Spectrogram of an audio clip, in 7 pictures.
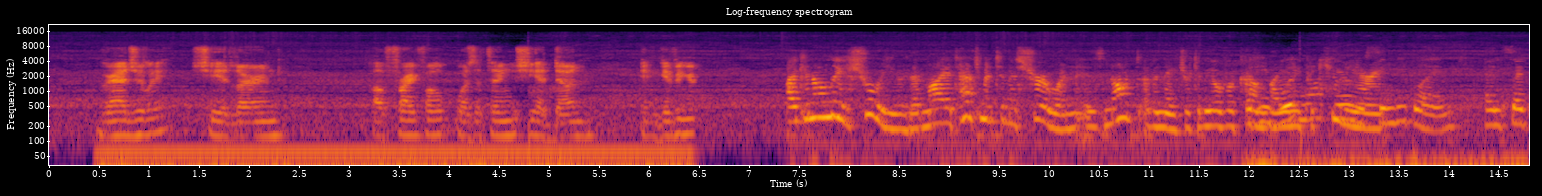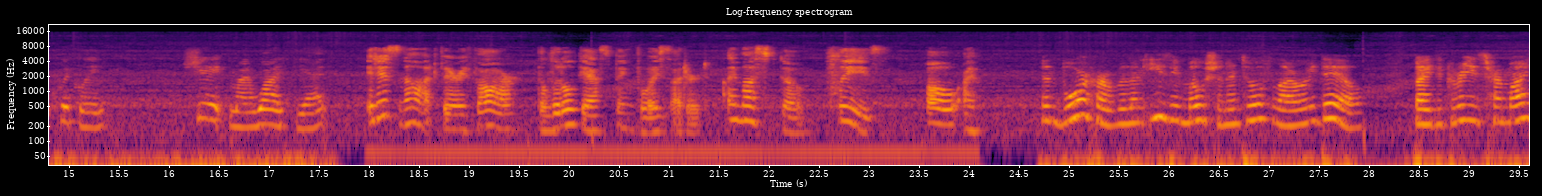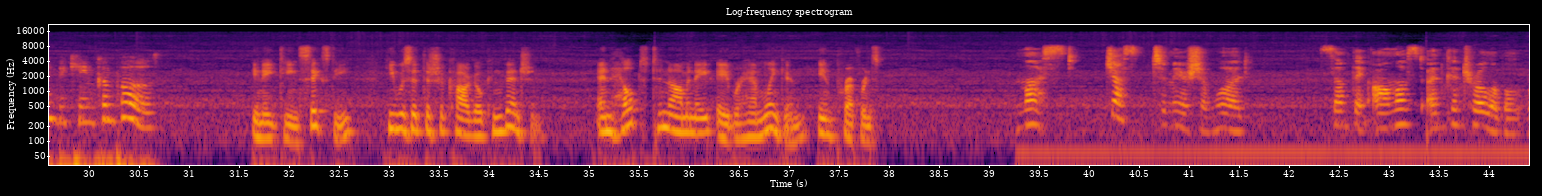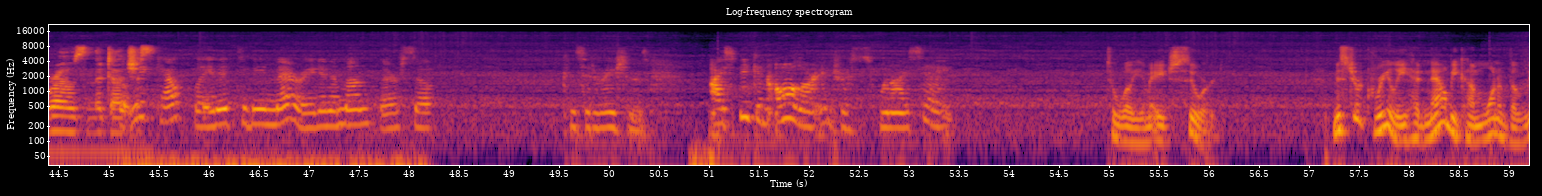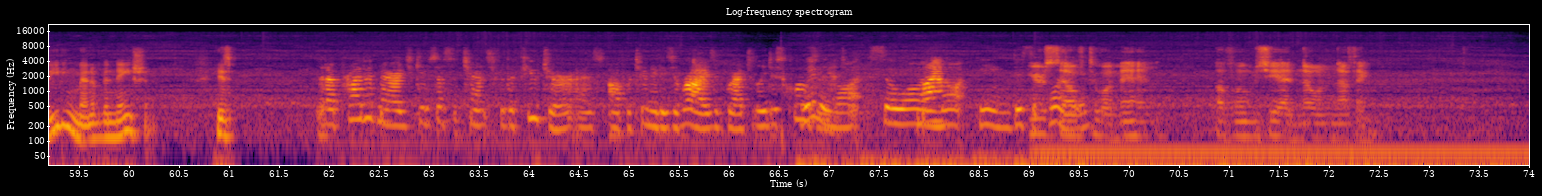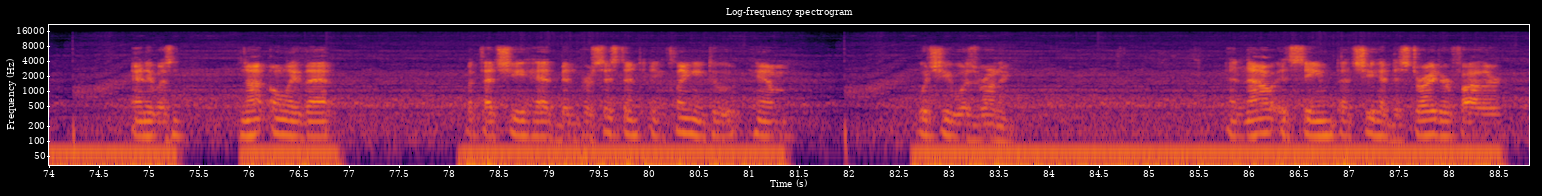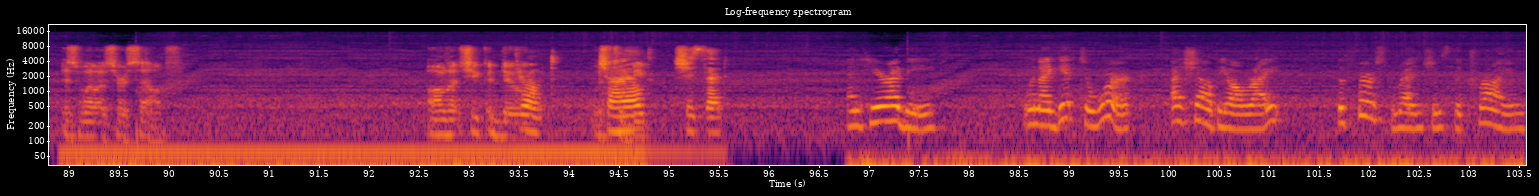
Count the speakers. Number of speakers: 6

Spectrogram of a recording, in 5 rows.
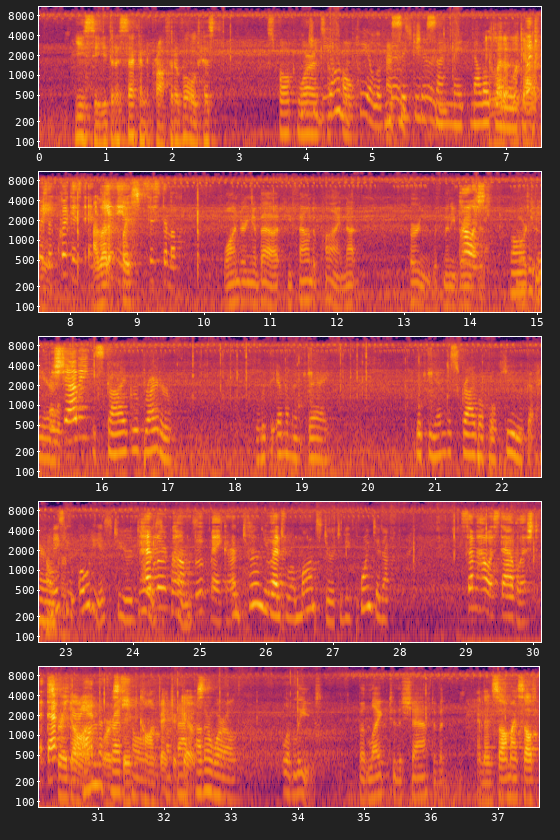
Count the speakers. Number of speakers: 7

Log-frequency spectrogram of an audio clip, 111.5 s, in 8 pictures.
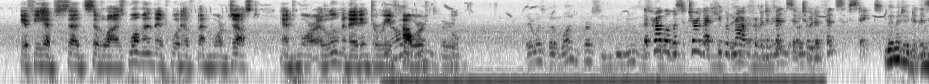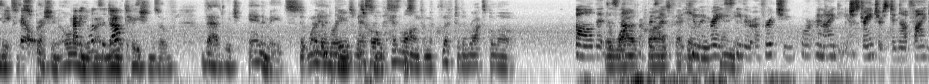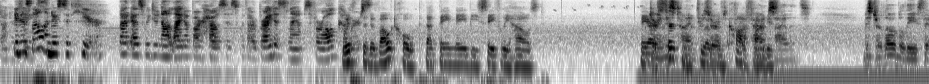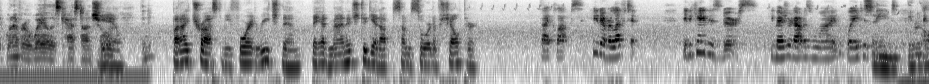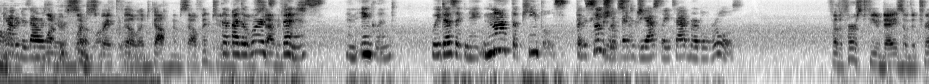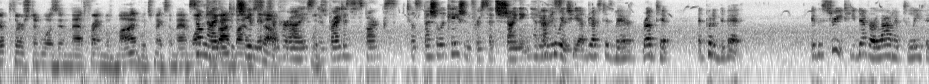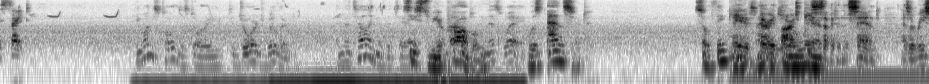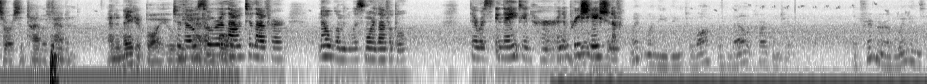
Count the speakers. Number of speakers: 9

